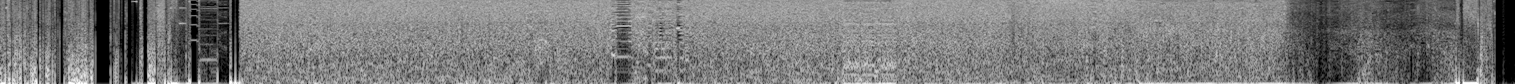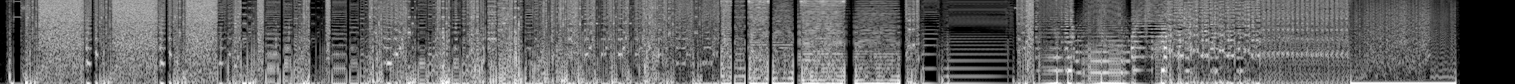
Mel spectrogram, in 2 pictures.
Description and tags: created by importing raw data into sony sound forge and then re-exporting as an audio file.
clicks, glitches, data, raw, harsh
